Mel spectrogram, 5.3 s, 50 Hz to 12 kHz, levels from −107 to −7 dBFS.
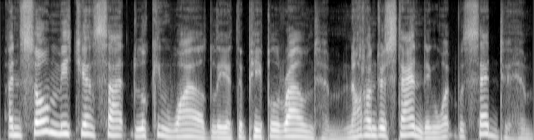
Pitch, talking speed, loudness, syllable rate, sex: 155 Hz, 200 wpm, -18 LUFS, 4.8 syllables/s, male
